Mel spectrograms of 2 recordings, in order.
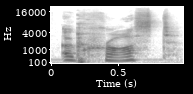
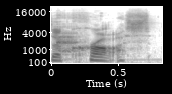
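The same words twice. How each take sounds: First: The word ends with an added t sound. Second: The word ends with a plain s sound. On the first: The speaker calls it wrong. "he says across" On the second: The speaker calls it right. "it's across, ... there's no T in that word"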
